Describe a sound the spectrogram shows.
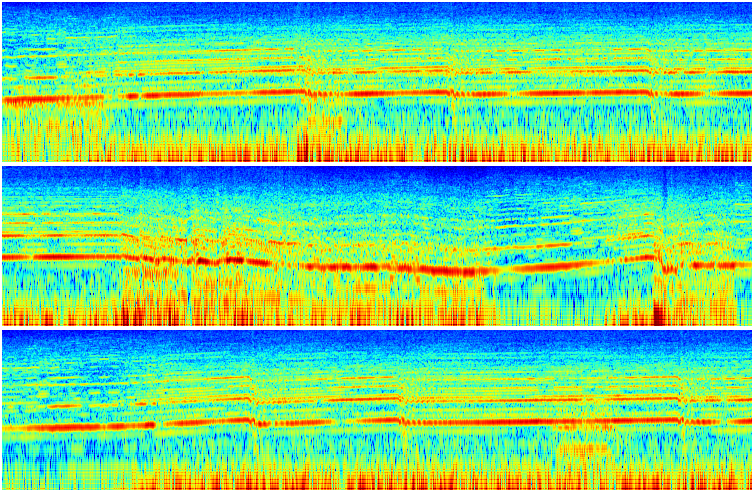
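A racing car engine screams at high revs, shifting up through the gears.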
